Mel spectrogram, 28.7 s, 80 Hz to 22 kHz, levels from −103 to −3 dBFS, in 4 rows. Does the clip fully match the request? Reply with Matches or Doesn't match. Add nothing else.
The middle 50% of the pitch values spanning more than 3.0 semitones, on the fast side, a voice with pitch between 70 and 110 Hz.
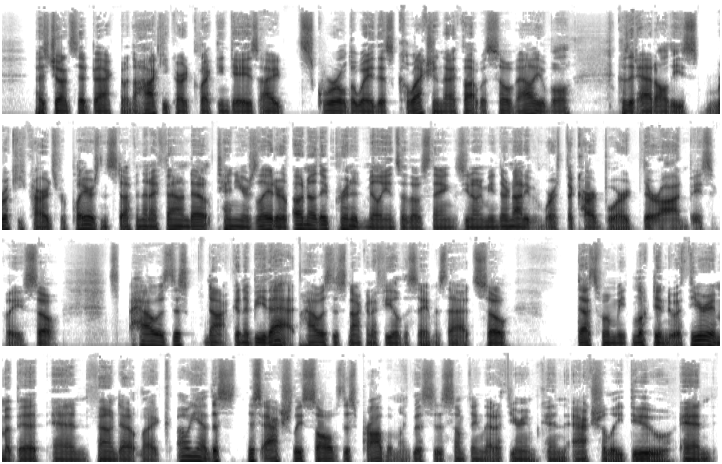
Doesn't match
